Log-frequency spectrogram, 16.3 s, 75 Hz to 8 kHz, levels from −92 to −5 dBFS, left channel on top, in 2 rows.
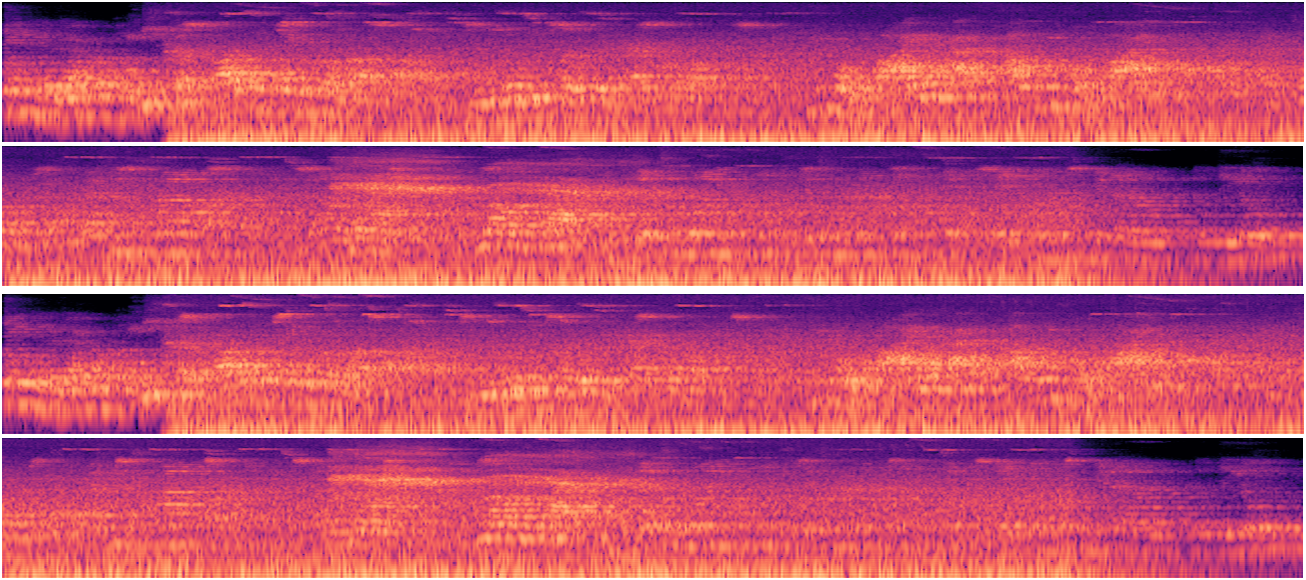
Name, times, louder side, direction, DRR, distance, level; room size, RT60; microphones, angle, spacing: voice 1, 0.0-4.7 5.0-8.7 10.2-10.6 11.1-12.0 15.9-16.0, equal, 80° left, -12 dB, 1.5 m, -23 dB
voice 2, 0.7-1.2 8.6-11.1 11.9-16.0, left 1 dB, 35° left, -11 dB, 0.5 m, -30 dB
sound 1, 1.0-14.8, equal, 75° right, 0.4 m, -23 dB
2.3 x 2.0 x 3.0 m, 2.2 s
head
